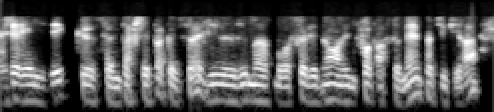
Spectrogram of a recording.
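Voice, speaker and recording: In an unremarkable speaking voice, this man talks with a fairly low pitch. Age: 60s. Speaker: nonviolent communication trainer. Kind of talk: interview.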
